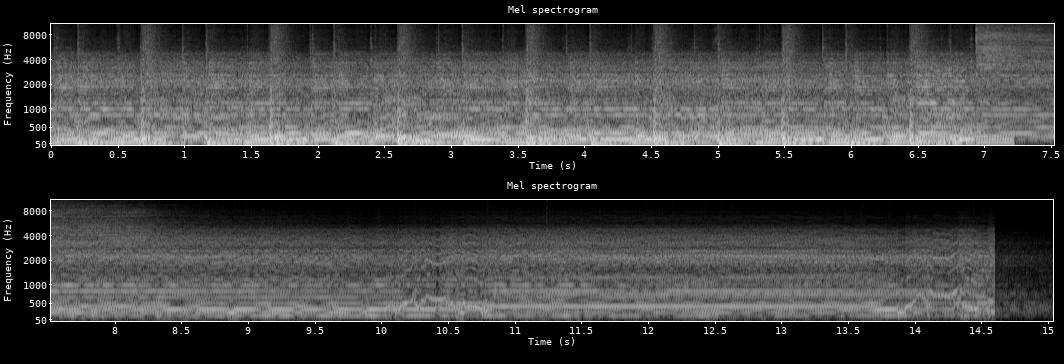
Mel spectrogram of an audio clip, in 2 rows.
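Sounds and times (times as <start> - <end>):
distorted electric guitar chord: 0.0 - 15.0.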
